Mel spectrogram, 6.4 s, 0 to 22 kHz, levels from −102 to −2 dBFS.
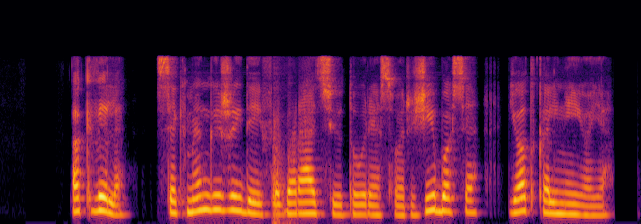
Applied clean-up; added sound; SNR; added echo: neural separator model SepFormer DNS4.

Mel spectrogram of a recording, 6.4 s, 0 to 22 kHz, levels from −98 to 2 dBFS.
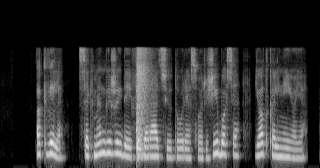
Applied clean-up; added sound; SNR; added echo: none; Snare drum; 1 dB; none.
